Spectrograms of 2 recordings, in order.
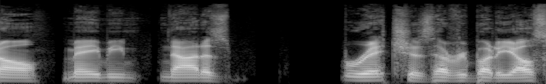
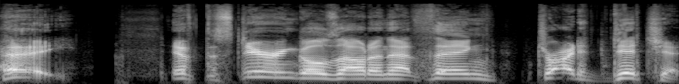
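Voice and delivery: loud, pitched-up hollering yell; 8 semitones higher, 5 dB louder than usual. Retelling what the old man yelled on the way out: imitating dad yelling. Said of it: "he yells at me".

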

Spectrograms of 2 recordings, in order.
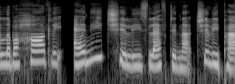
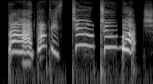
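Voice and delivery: very high, squeaky little ant voice. Reading a fable aloud, the ant answers the boy, squeaking. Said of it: "squeaked the ant".

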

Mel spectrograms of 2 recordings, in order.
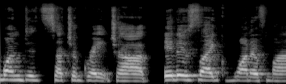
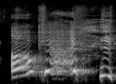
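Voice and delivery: very high, laughing, startled, awkward, polite squeak. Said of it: "And I was like".

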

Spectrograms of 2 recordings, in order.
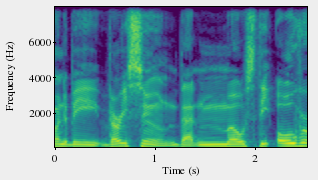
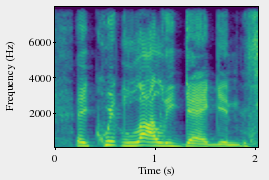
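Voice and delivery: put-on raised, strong, parody-like New York accent; 5 semitones higher than usual. Retelling what a military friend's buddy said: imitating a New York accent. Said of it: "he sounds, like, really New York".

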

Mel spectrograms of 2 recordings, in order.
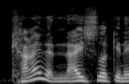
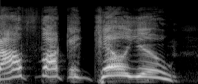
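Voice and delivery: very high, very slow, shrill, menacing woman's voice; 8 dB louder than usual. Retelling what a woman on the subway yelled: imitating a woman threatening. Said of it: "She went".

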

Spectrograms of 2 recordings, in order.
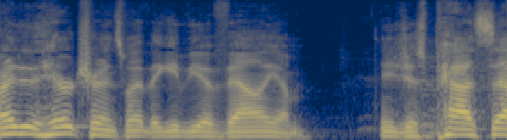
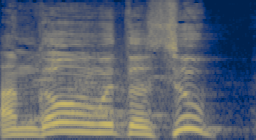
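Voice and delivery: very high put-on old man voice with accent; 9 semitones higher, 3 dB louder than usual.

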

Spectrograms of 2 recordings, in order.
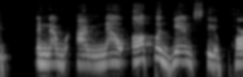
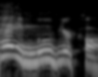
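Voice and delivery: play-acted, loud called-out shout; 3 semitones higher, 4 dB louder than usual. Retelling shouting at a woman whose car blocks the complex exit: retelling a shout. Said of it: "So I shout".

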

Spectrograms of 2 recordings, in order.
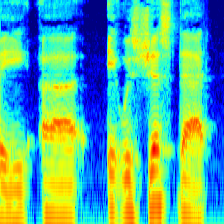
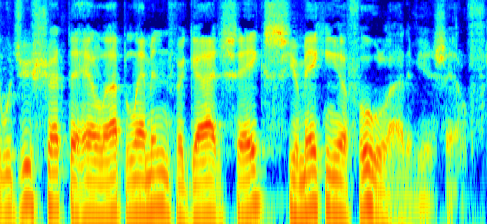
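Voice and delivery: put-on gruff comedic voice. Retelling what Walter said to his father: Walter Matthau impression. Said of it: "and then Walter would look at him and say".

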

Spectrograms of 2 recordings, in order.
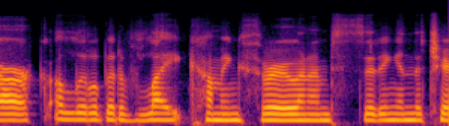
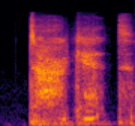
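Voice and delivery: put-on tiny, soft whisper in a child's voice. Retelling a little girl's reply: imitating a child whispering. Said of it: "she whispered back to me".

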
